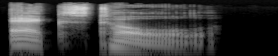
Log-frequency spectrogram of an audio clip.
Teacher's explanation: this word has two syllables, and the stress is on that second syllable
